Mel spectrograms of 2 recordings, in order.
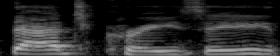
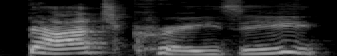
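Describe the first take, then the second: First: Said in the usual way. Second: Slow, drawn-out, incredulous; disbelief. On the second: Real, not acted. Vlogger reacting to the Russians' motive, slow disbelief. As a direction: stretch it out in disbelief.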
